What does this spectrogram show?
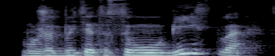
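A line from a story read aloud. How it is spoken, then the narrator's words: Frightened whisper. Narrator (Russian): спросил Эрик испуганным шепотом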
